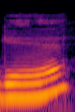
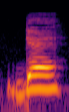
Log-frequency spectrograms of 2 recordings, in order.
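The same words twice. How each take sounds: First: The syllable has a rising tone. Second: The syllable has a mid tone. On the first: "Avec un ton montant" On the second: "Avec un ton moyen"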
